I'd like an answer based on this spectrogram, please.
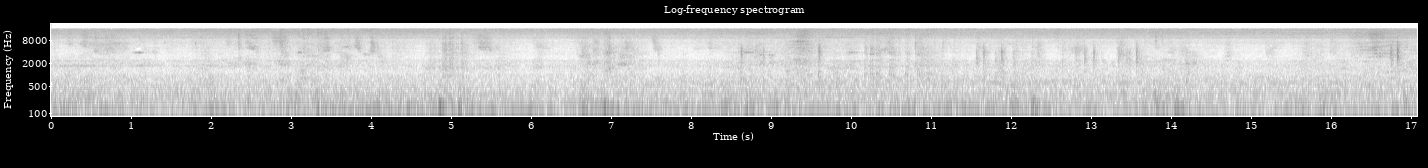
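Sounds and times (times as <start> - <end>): train cabin rumble: 0.0 - 17.0.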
